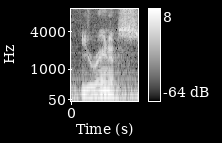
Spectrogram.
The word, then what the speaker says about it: Uranus: Uranus. Uranus is the right answer, and you blocked, Tim. He said it wrong. Okay. You were confused between Uranus and Orion there, Les.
